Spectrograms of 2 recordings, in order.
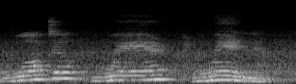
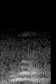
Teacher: So w is a bilabial approximant.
